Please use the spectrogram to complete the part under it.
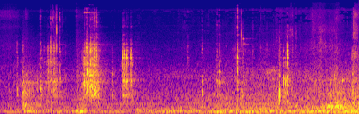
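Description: A Dutton-Lainson covered hand winch lets its strap unspool with steady mechanical clicking and gear whirring close by. It has a few louder taps near the start and no speech.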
